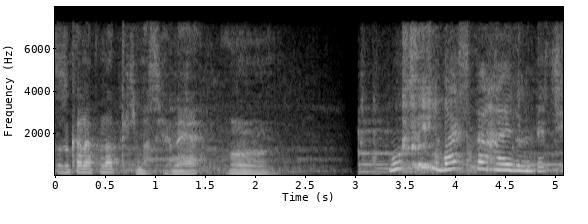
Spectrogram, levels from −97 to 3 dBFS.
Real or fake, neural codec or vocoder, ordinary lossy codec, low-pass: fake; codec, 16 kHz, 8 kbps, FreqCodec, smaller model; MP3, 64 kbps; 7.2 kHz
